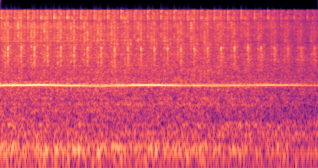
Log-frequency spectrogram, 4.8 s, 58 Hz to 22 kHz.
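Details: 2004 Ford F-150 XLT Triton at idle: sharp even tick about four times a second over the engine, started suddenly after running well; top-end tick, cause not found.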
